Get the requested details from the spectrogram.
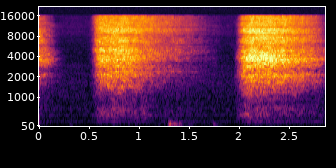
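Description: Two long, deep breaths drawn in through the nose by a venerable Buddhist monk, each a broad airy hiss lasting over a second, fairly loud, with a quiet pause and a faint snuffle between them.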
